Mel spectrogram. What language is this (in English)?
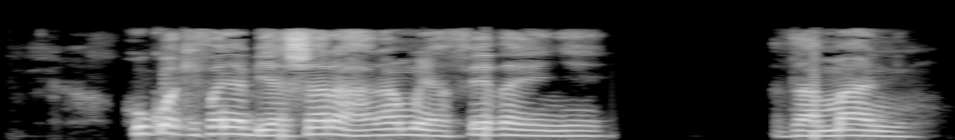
Swahili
